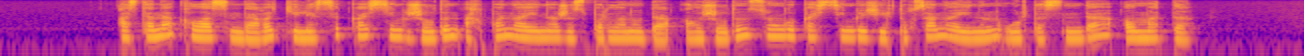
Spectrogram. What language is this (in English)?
Kazakh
